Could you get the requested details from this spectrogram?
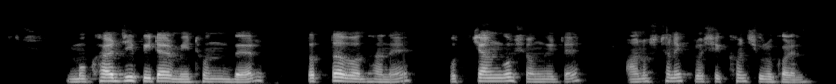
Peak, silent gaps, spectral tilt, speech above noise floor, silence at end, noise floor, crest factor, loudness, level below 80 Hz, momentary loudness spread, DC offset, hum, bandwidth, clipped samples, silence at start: -2 dBFS; none; -8.5 dB/octave; 32 dB; 0.25 s; -54 dBFS; 20 dB; -22 LUFS; -60 dBFS; 14 LU; under 0.1%; none; 6 kHz; under 0.1%; 0.65 s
